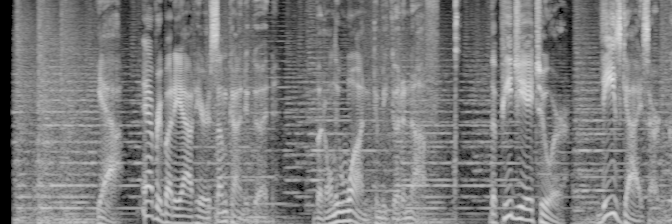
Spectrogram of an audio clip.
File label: Commercial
